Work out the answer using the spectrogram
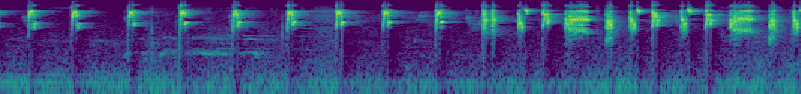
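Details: Energetic male long-tailed shrike singing, used to stir lazy shrikes into song: sharp separate chips roughly twice a second, speeding into a dense scratchy warbling chatter toward the end.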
